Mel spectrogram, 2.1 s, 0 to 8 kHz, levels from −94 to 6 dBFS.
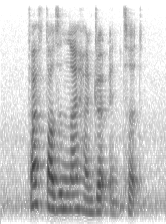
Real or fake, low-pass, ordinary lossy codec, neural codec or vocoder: real; 7.2 kHz; none; none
